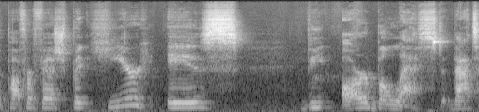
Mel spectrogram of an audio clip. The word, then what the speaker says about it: Arbalest: the Arbalest, that's how you say it.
